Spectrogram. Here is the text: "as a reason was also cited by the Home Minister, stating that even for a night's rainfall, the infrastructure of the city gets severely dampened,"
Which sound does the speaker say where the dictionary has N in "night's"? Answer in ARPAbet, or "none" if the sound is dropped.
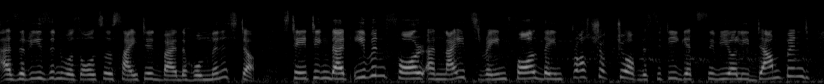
N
